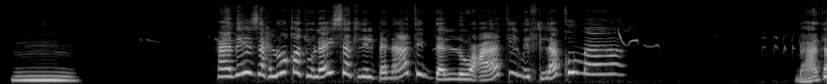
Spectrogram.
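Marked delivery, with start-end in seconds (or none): 0.1-6.0 high, teasing hippo; mocking shout. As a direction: tease the girls rudely. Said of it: "ثم صرخ". (عنتر يسخر من البنات)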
